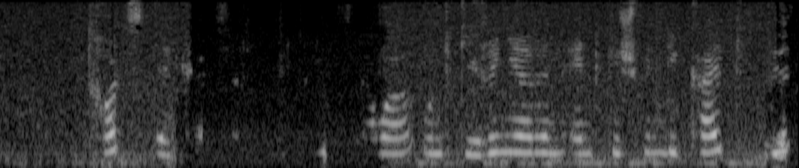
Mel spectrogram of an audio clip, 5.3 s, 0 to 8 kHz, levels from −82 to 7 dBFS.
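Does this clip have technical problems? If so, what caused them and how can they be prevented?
Yes. Speech suppressed in double talk occurs from 1.2 to 2.58 s. The voice drops sharply there, by roughly 30 dB at its deepest. A shorter dip of about 15 dB follows from 5.14 to 5.33 s. The likely cause is an echo canceller that could not separate the talker from loudspeaker echo while both sides spoke, so it turned both down. A headset, or an echo canceller with better double-talk handling, would prevent this.

The other side's voice leaking through is heard from 5.21 to 5.28 s. A second voice breaks in, only a little quieter than the talker. It is likely loudspeaker sound that the echo canceller left in the microphone signal. Headphones or a lower loudspeaker volume would keep it out.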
